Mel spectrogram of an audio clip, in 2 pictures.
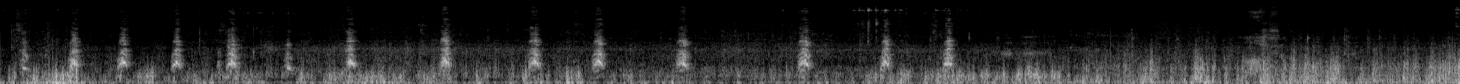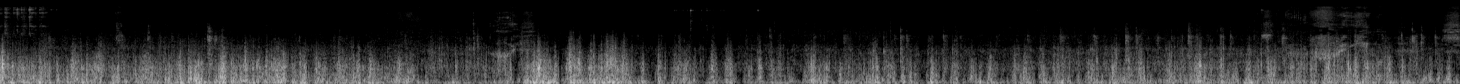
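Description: A small dog yapping in short, high yips, about two a second, for the first ten seconds or so, then stopping. After that only a steady rush of wind on the microphone and water.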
